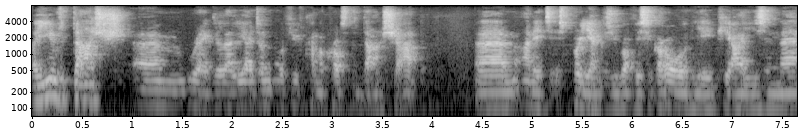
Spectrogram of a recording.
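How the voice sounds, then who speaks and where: A man with a South Wales accent speaks at a fairly quick pace. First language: Welsh. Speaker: web designer, agency owner. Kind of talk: podcast interview. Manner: halting, many fillers.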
